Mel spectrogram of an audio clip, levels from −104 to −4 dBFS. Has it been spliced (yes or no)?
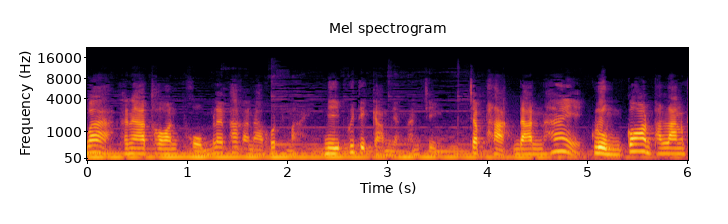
no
